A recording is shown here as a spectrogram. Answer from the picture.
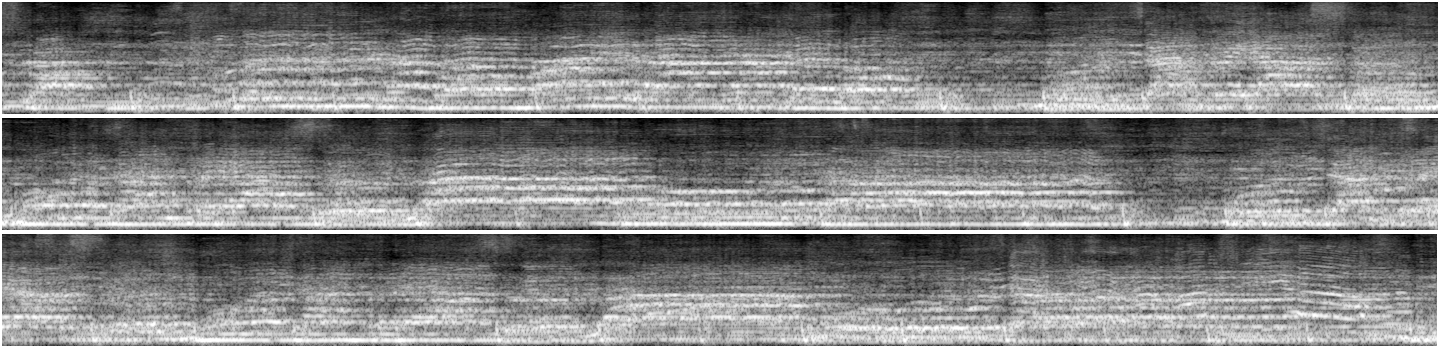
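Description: A group of people singing together in chorus, held notes running on without a break.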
